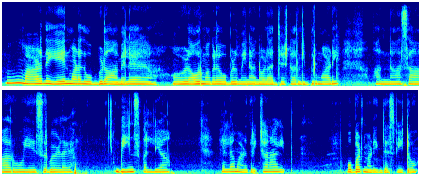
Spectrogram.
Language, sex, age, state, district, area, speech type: Kannada, female, 18-30, Karnataka, Bangalore Rural, rural, spontaneous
